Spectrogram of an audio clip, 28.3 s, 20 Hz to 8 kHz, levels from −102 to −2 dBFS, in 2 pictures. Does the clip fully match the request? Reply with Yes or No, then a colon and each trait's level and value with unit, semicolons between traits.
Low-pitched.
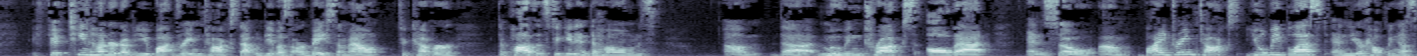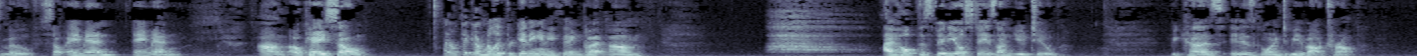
No: medium, 185 Hz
